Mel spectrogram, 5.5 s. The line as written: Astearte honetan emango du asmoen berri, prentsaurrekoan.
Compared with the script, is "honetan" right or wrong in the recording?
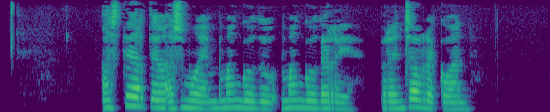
wrong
